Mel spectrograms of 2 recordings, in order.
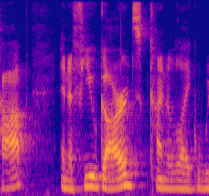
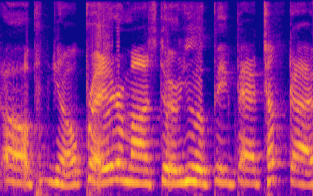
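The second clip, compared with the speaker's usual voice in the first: higher, swaggering mock challenge; cocky taunt; 8 semitones higher, 3 dB louder than usual. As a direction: goad the monster, full of yourself. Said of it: "hyped up on his own ego".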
